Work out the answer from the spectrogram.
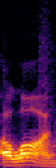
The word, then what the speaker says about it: Alon: There's Alan Ali, Coach. Yeah, Alon. Pronounced Alon, Alon sorry.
